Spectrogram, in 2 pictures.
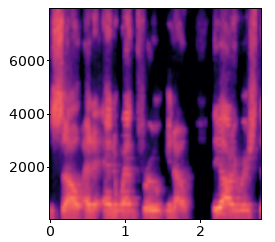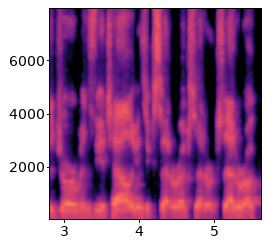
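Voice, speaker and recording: A woman co-hosting a podcast, chatting casually with wry quips and slowing down for punchlines. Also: mid-range voice, steady tone. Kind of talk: casual interview talk.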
